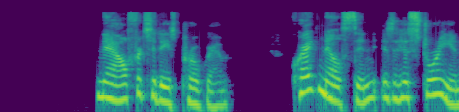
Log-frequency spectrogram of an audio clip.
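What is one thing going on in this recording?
A woman speaks calmly into a microphone, heard through an online call.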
